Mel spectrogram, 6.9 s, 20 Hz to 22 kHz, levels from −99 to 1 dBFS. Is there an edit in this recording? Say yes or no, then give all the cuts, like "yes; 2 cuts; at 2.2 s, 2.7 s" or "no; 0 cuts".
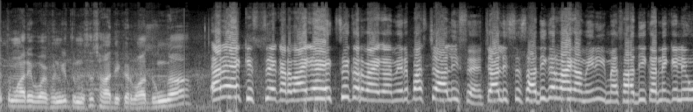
no; 0 cuts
